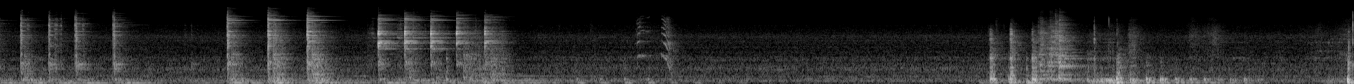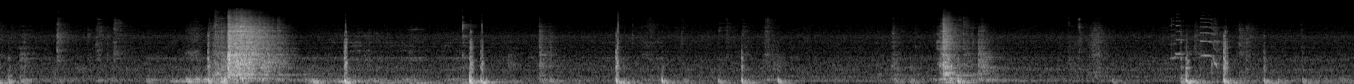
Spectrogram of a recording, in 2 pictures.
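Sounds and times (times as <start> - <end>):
metal knocks and clanks: 2.2 - 6.7, 15.5 - 21.5
noisy scrape or hiss: 10.0 - 27.0.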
